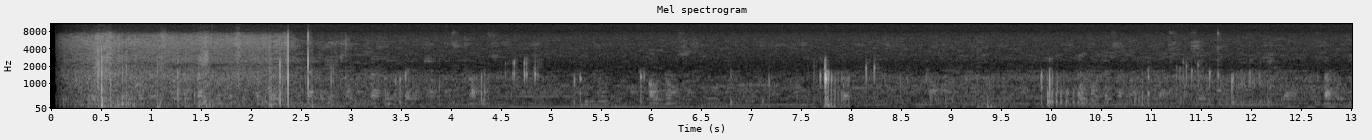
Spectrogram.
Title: Stomach Noises 3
